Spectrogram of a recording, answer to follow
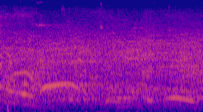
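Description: Faint live court sound of a basketball game in an arena hall, with one short knock just after the start and a few faint pitched sounds.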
